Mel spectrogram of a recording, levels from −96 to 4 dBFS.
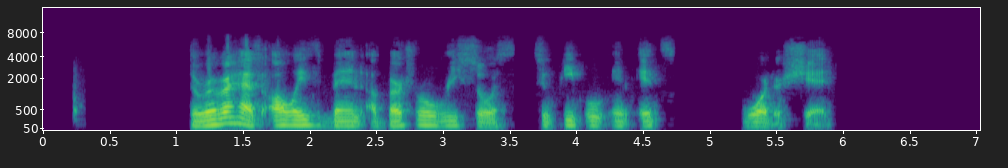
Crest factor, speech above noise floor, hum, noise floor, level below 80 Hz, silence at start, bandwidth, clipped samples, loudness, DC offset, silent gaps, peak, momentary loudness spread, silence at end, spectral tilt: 20 dB; over 70 dB; none; under -90 dBFS; -48 dBFS; 1.1 s; 6.4 kHz; under 0.1%; -21 LUFS; under 0.1%; 3.55-3.69 s, 4.75-5.25 s; -2 dBFS; 14 LU; 1.15 s; -9 dB/octave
